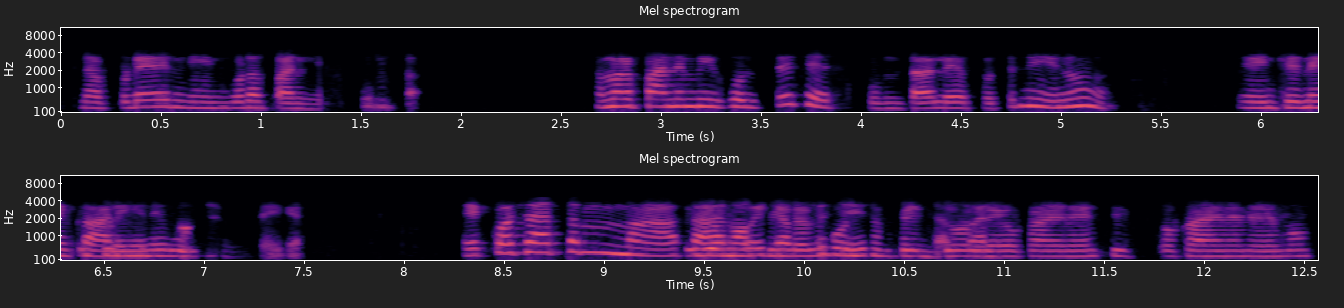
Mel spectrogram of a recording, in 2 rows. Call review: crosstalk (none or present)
present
